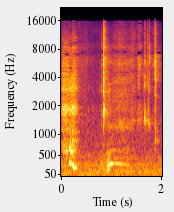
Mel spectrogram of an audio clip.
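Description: A person biting into and chewing a small snack: a few sharp crunching clicks about a second in and again near the end, with two short hummed vocal sounds, one falling at the start and one held briefly about a second in.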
